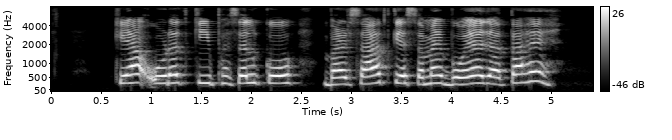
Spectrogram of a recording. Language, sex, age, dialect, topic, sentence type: Hindi, female, 18-24, Awadhi Bundeli, agriculture, question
